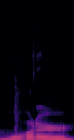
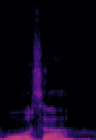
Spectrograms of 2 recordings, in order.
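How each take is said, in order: First: It is said in an American accent. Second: It is said in an Australian accent. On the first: "not water" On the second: "because I'm Australian, we say water, like water"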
